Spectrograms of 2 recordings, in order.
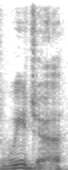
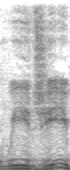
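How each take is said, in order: First: The word ends with an 'ah' sound. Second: The word ends with an 'ee' sound. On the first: The speaker calls it right. "what I always thought was the correct pronunciation" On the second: The speaker calls it wrong. "that's an A at the end. That's not how we say"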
